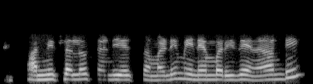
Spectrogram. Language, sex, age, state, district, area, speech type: Telugu, female, 18-30, Andhra Pradesh, Visakhapatnam, urban, conversation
